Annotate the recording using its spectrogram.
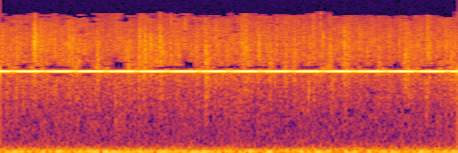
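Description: Steady low rumble of a burning room's flames, a cartoon fire sound effect, with a thin steady high-pitched whine above it.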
